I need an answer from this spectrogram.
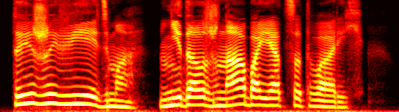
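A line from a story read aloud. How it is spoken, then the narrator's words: Grumbling. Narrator (Russian): проворчала Кристина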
